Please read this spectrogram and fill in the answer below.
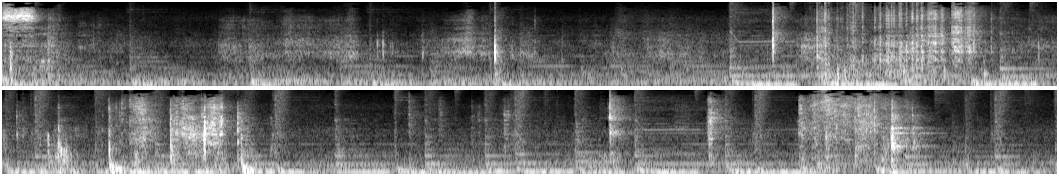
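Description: Quiet background music, with a few short rustling, rubbing sounds from thin vinyl pinstripe strips being handled and peeled from their backing sheet, about halfway through and again near the end.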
